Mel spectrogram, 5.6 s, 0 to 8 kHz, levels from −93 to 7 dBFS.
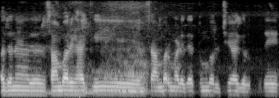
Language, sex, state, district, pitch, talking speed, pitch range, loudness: Kannada, female, Karnataka, Dharwad, 115 Hz, 105 wpm, 110-120 Hz, -18 LUFS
